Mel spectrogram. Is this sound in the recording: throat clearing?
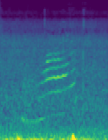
no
